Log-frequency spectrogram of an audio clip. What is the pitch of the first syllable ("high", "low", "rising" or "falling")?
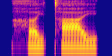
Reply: high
